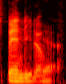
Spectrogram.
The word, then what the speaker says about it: Bandido: Number five, Brody Brody King and uh uh Bandido. Is that how you say his name? Bandido? Yes. Bandido.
